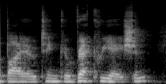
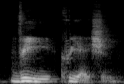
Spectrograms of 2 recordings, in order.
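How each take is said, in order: First: Recreation said as rek-ree-AY-shun, like leisure recreation; misread name. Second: Recreation said slowly as ree-creation, re- plus creation; slow, careful re-creation, each part separate; corrected pronunciation. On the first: Briefing reporter misreads the group's name, the leisure way. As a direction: read Recreation as the everyday word for leisure. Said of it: "that should be pronounced recreation". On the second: Briefing reporter corrects himself, slow and careful. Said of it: "Sorry, that should be pronounced". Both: Shown as a demonstration.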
